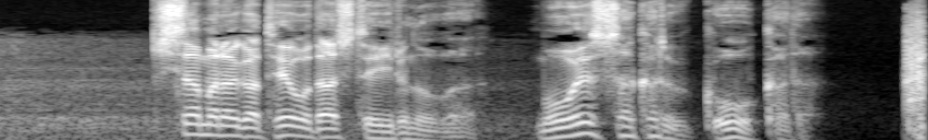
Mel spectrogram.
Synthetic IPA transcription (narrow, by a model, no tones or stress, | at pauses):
kʲi̥samaɾaɡat̪e̞o̞d̪aɕi̥t̪e̞iɾɯ̟no̞̰βa̰ | mo̞e̞sakaɾɯ̟ɡ̥o̞ːkʰad̪a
